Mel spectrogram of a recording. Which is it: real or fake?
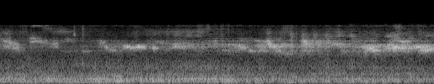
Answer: fake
